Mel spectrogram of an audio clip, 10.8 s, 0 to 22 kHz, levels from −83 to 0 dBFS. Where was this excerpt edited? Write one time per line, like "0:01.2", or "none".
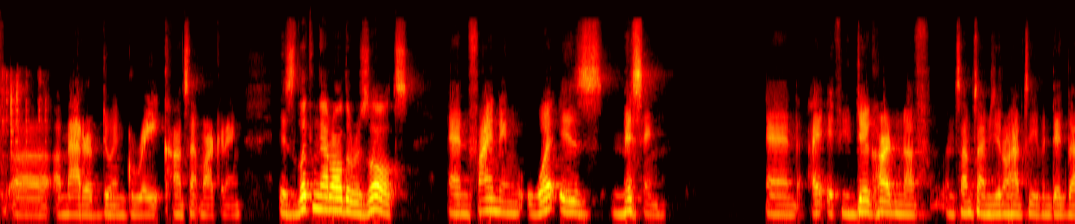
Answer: none

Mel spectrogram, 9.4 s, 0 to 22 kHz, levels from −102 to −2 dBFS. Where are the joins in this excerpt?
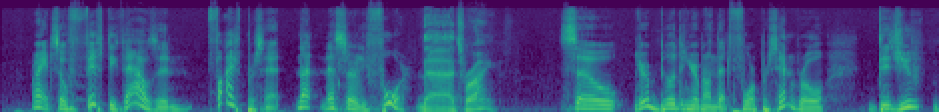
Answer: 0:02.1
0:02.9
0:06.3
0:07.0

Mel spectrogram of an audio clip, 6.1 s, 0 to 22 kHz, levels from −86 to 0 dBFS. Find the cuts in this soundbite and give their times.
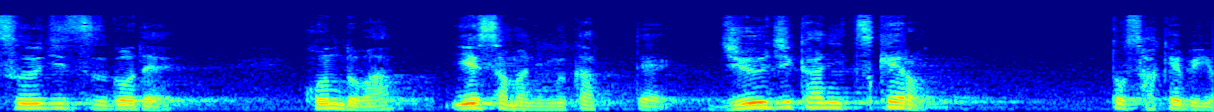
0:02.2

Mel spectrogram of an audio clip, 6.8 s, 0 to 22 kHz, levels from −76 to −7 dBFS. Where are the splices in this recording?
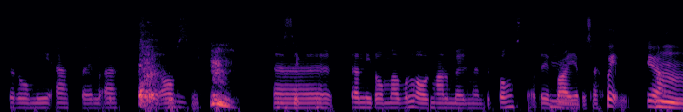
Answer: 0:03.7
0:04.3
0:04.7
0:05.8

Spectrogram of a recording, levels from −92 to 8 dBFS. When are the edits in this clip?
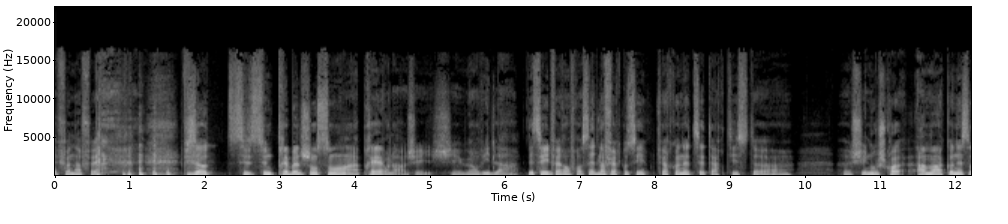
0:04.3
0:06.2
0:06.6
0:07.6
0:08.0

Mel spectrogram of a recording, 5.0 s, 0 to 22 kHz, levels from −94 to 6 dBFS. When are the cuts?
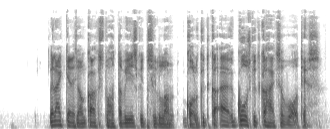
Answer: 0:01.1
0:02.2

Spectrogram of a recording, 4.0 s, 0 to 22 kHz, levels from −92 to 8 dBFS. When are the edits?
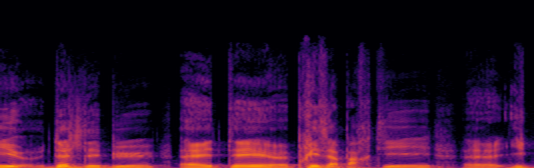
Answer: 0:01.3

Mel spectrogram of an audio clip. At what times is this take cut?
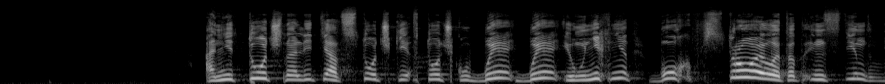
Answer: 0:04.1
0:05.2

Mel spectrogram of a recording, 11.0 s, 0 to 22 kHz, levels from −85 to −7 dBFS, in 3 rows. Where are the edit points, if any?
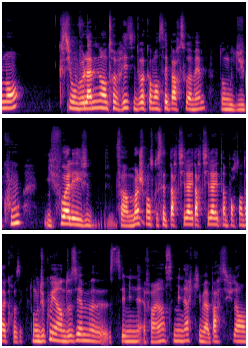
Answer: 0:06.5

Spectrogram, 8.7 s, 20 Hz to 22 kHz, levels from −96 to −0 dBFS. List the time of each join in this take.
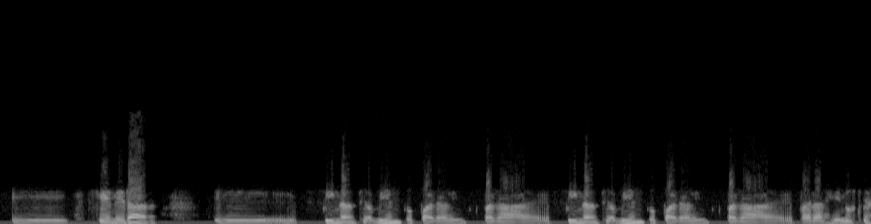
0:05.5

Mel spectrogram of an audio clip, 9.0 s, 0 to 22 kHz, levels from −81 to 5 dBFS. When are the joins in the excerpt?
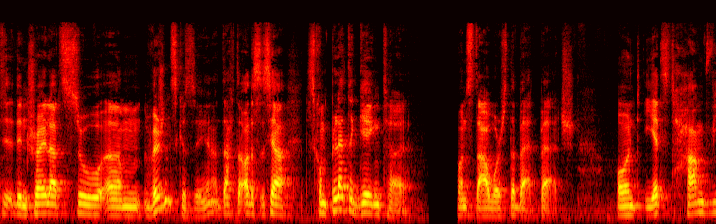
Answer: none

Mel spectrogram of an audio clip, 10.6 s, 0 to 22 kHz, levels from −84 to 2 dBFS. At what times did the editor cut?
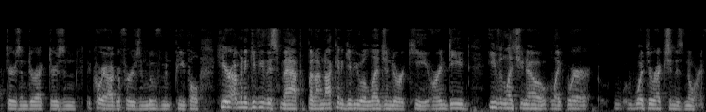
0:01.2

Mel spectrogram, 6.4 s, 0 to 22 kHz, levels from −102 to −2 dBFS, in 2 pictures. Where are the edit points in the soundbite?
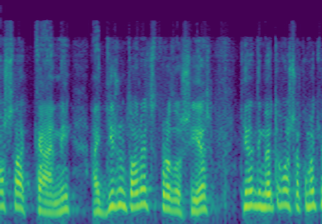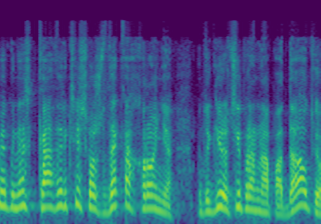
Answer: none

